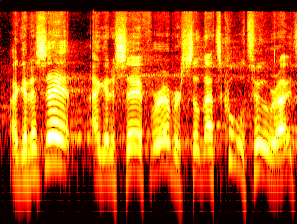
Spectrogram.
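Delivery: choked-up, cracking voice; voice breaking. Real, not acted. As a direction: push through the lump in the throat. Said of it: "don't know why my voice breaks up like this".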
